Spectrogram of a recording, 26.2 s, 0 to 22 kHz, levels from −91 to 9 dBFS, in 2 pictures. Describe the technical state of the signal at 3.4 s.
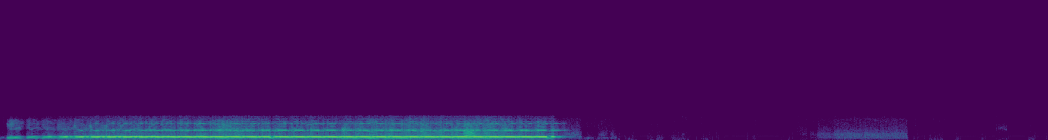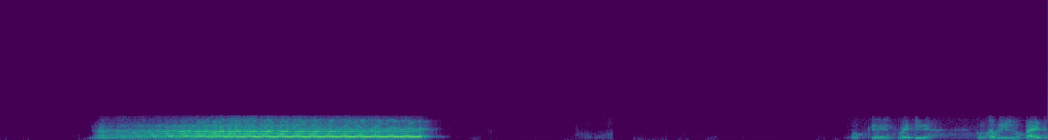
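From 3.37 to 3.43 s, VoIP packet loss concealed by the speech codec removes about 30 ms of audio, which fits one lost packet. The decoder fills the hole by repeating its last pitch and filter state with falling gain, so the speech smears into a brief buzzy tone or coloured noise that fades, and sounds weak for a moment after the stream resumes.

Underneath, the whole signal carries G.729 codec damage, consistent with an 8 kbit/s G.729A stream. Speech is rebuilt from a filter, pitch predictor and sparse pulses inside a 300 Hz to 3.6 kHz band, giving a clearly rough, synthetic edge.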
